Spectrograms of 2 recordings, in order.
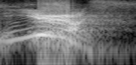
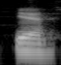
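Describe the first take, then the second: First: The word is said with excitement and passion. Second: The word is said flatly, without excitement. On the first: The speaker calls it right. "He is excited. He is passionate about this" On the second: The speaker calls it wrong. "I don't think Jesus said it this way"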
